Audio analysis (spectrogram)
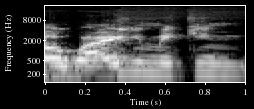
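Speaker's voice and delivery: usual speaking voice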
